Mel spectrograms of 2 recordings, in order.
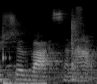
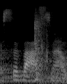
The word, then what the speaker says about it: Savasana: So I'm going to walk you through how to go into your Shavasana or Savasana, whichever pronunciation you like better.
